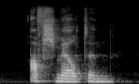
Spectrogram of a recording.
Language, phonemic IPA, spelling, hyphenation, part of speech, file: Dutch, /ˈɑfˌsmɛl.tə(n)/, afsmelten, af‧smel‧ten, verb, Nl-afsmelten.ogg
- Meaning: to melt off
